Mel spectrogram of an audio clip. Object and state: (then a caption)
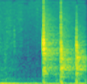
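Loudspeaker cabinet. Knocking on a big loudspeaker cabinet resting on a desk gives three short, dry knocks that die away almost immediately.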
